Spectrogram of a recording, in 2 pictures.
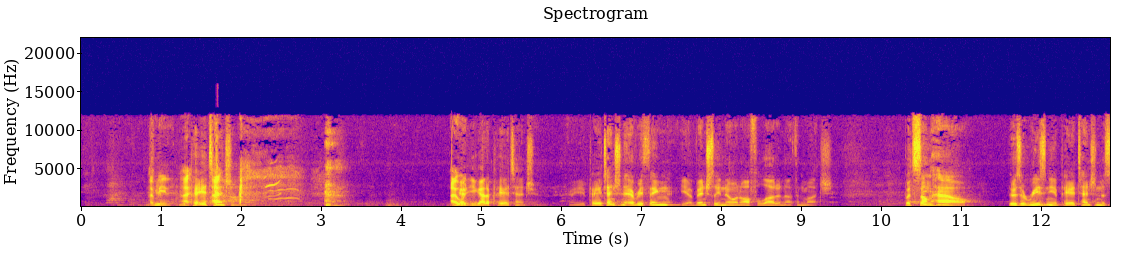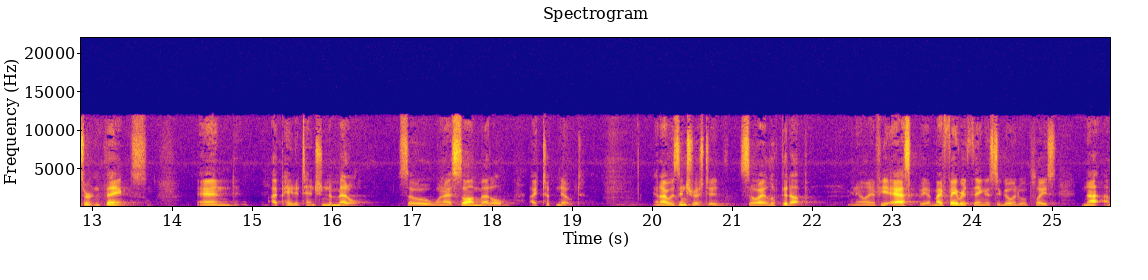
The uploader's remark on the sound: on the stage of the City Opera House in Traverse City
